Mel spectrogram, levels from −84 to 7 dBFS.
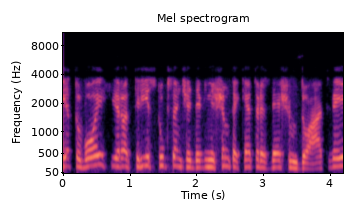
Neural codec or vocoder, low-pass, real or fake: none; 7.2 kHz; real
